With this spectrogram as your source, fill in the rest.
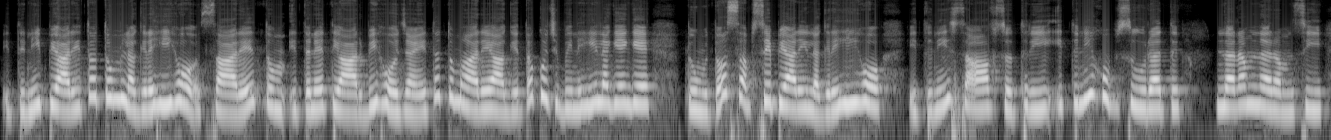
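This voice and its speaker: A woman voicing a scheming, sweet-talking female kite bird in a cartoon story, coaxing her prey with gushing flattery. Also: high-pitched, unhurried. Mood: flattering.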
